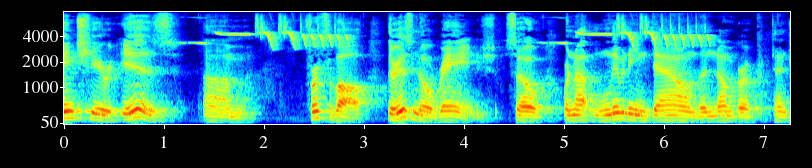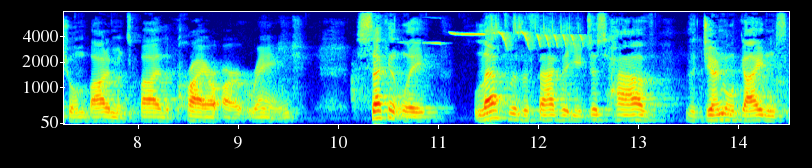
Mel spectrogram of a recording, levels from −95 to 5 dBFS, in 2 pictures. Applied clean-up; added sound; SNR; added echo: none; Bird vocalization, bird call, bird song; 12 dB; none.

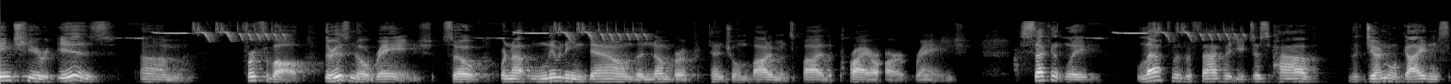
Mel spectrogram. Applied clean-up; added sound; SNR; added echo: neural mask model RNNoise.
